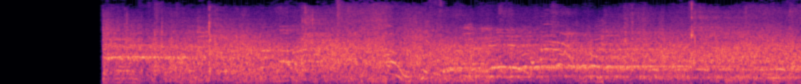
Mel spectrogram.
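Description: Live ice-hockey rink audio: spectators' voices shouting over the noise of play, with an occasional sharp knock. It starts abruptly about a second in.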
